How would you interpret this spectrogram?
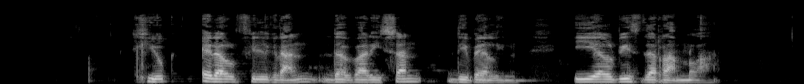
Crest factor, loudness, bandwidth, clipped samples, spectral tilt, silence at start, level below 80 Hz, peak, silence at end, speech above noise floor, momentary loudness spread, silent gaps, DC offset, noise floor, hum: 22 dB; -22 LUFS; 11.5 kHz; under 0.1%; -5.5 dB/octave; 1.35 s; -58 dBFS; -2 dBFS; 0.9 s; 53 dB; 15 LU; none; under 0.1%; -75 dBFS; none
